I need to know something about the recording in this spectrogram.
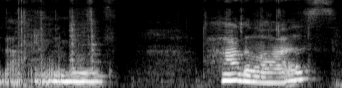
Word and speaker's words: Hagalaz: I'm going to move Hagalaz, which I never actually thought it was pronounced like that, but I did look up how to pronounce all the runes before we started.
